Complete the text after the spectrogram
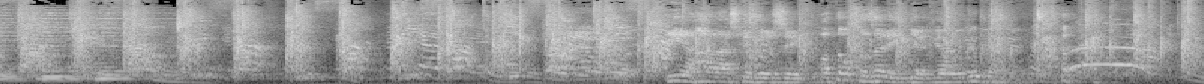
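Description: A crowd of guests sings loudly.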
